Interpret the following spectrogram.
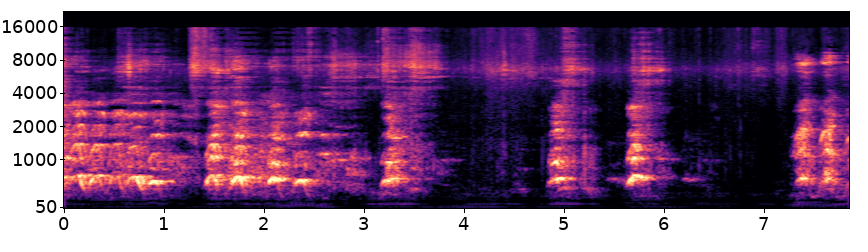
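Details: Dog yapping in quick clusters of sharp, high, harmonic barks, several at a time, separated by short gaps; a faint low hum runs underneath.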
